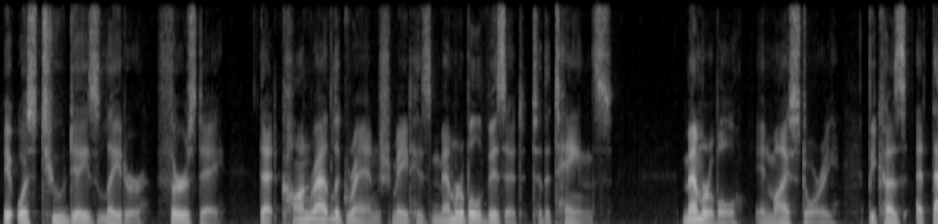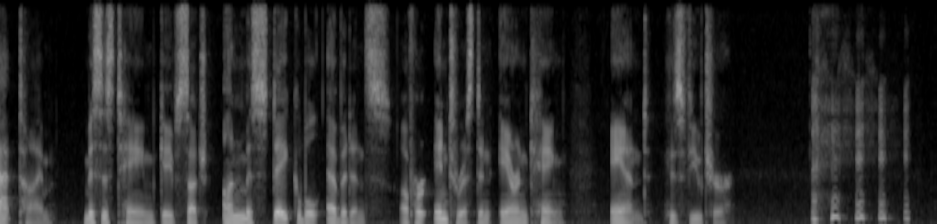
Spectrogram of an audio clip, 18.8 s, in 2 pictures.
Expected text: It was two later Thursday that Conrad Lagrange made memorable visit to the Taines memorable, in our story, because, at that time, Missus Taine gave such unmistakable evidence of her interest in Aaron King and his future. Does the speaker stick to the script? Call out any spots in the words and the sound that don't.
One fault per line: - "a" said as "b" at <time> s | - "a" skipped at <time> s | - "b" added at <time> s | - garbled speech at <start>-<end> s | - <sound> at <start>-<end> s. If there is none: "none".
- "days" added at 0.7 s
- "his" added at 4.2 s
- "our" said as "my" at 7.7 s
- laugh at 17.5-18.5 s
